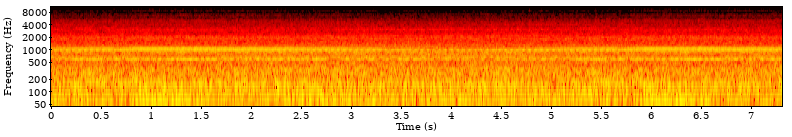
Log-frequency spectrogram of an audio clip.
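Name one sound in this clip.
A train hums steadily with a low rumble and a high whine while standing still.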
